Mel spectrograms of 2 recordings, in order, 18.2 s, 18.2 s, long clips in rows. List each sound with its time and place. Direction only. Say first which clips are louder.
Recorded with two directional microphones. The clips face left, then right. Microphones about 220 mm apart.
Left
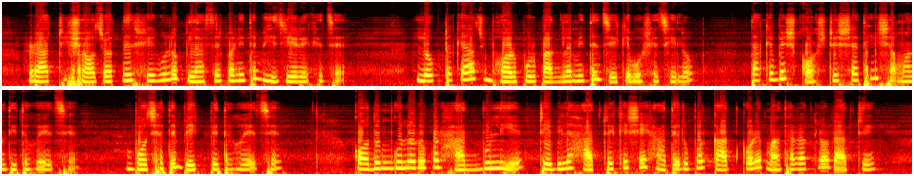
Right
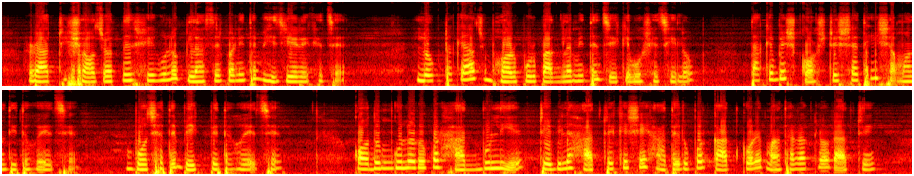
0.3 s speech: left 2 dB; 40° left (ahead or behind)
